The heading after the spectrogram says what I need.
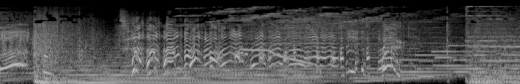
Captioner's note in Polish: śmieją się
